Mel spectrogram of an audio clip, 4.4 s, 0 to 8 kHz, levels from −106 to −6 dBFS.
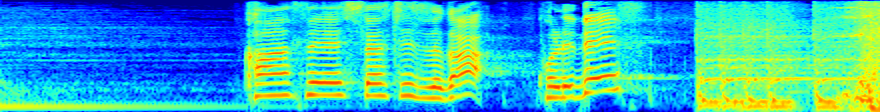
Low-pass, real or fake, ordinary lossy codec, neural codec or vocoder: none; real; none; none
